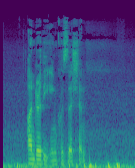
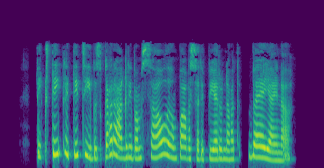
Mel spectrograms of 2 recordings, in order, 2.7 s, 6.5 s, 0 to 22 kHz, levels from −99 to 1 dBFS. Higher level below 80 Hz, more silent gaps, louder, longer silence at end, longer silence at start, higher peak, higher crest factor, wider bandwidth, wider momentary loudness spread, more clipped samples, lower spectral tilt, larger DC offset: first, -30 dBFS vs -62 dBFS; second, none vs 4.85-4.97 s; second, -27 LUFS vs -16 LUFS; second, 0 s vs 0.65 s; second, 0.05 s vs 0.75 s; second, -8 dBFS vs 0 dBFS; about the same, 16 dB vs 16 dB; first, 14.5 kHz vs 8 kHz; about the same, 10 LU vs 9 LU; neither; about the same, -5 dB/octave vs -4.5 dB/octave; neither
